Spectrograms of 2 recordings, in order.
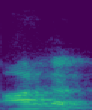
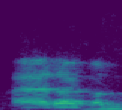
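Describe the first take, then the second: First: आर्गन as two syllables, ar-gan; correct pronunciation. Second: एरागन with an extra vowel, a-ra-gan; wrong pronunciation. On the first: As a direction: say आर्गन tightly, no extra vowel. (आर्गन, सही उच्चारण) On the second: (एरागन, गलत उच्चारण) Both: Shown as a demonstration. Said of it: "एरागन नहीं रे".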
